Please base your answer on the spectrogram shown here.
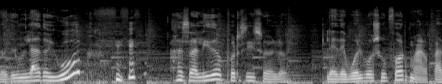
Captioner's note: chuckle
